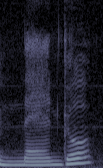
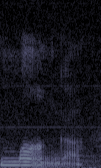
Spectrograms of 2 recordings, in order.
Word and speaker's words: manga: So, some people say manga. That's completely fine. But that's just not how it's said. Like, you can say it like that. I'm not judging you. I'm just saying it's not called manga. It's manga. Because it's a Japanese word.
